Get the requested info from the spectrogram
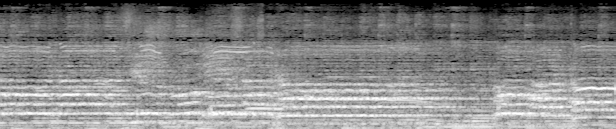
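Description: A congregation of many voices singing a hymn together, holding long notes.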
